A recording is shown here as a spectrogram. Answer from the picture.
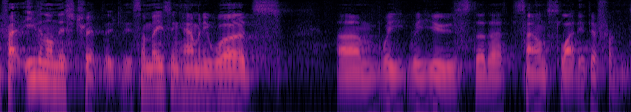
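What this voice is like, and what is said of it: London English accent. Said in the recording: “my accent... I come from London, and people sometimes don't quite understand everything I say... I have the original English”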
